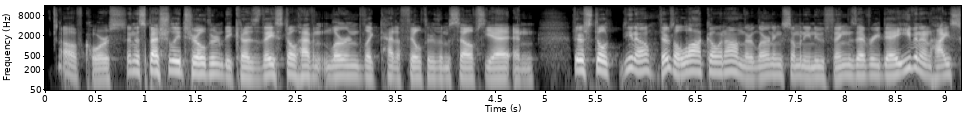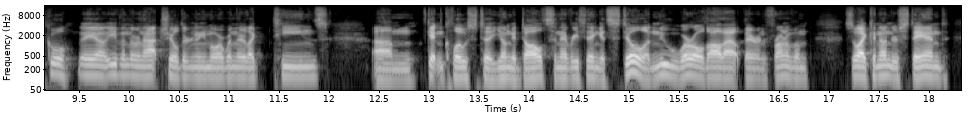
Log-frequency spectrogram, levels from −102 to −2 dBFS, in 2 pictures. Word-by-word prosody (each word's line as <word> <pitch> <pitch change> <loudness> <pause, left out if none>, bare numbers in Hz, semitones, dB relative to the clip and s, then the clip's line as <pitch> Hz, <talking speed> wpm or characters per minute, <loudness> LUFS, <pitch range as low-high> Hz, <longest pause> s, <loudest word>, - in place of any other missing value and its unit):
Oh, - - -1
of - - -10
course, 105 0 -3
and 175 - -2
especially 180 +1 +5
children 155 -2 +3
because 120 -3 -1
they 135 +4 +5
still 140 0 0
haven't 130 -1 +2
learned, 130 0 0
like, 120 -2 -2
how 125 - -2
to 110 - -6
filter 115 0 -2
themselves 115 0 -1
yet, 115 0 +5
and 105 0 -6 0.4
there's 195 -1 +5
still, 175 -8 +3
you 225 +3 -2
know, 180 +1 +2
there's - - +1
a - - +4
lot 175 +4 +3
going 170 -1 0
on; 175 -3 +1
they're 115 -2 -2
learning 135 +3 -3
so 130 0 -5
many 125 -2 -4
new 120 0 -4
things 130 +4 -3
every 135 0 0
day, 135 0 +4
even 225 +9 +1
in 140 - +1
high 130 +2 +2
school, 145 -1 -6
you 140 -1 -2
know, 135 -1 -1
even 140 +1 -5
they're 130 -1 -5
not 125 0 +1
children 120 -1 -5
anymore 115 0 -3
when 120 0 -6
they're, 120 0 -3
like, 115 -1 -3
teens, 120 -1 -7 0.5
um, 100 -1 -3 0.2
getting - - +3
close 120 -2 -2
to 105 - -2
young 115 +1 -3
adults 110 +3 +1
and 115 - -5
everything, 120 +1 -3
it's 105 - -5
still 165 -2 +3
a - - -2
new 135 +5 -2
world 125 0 +1
all 120 -1 +3
out 115 - +2
there 115 -1 -2
in 110 - -10
front 125 +3 -3
of - - -11
'em. 110 -1 -8 0.4
So, 130 - -3
I 125 - +9
can 130 +4 -6
understand 120 -1 +1
125 Hz, 240 wpm, -24 LUFS, 115-140 Hz, 0.5 s, I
